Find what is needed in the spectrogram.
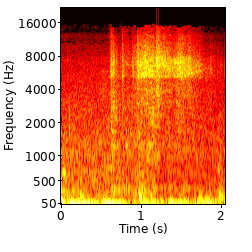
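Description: Galvanised cold-formed steel framing pieces being handled during unloading: a hissing metal scrape lasting about a second, starting about half a second in, with sharp knocks at the start and about a second in.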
